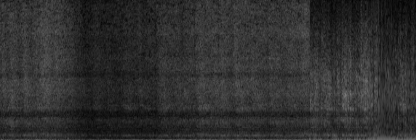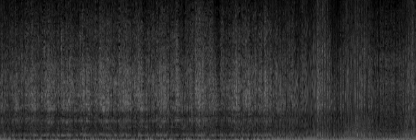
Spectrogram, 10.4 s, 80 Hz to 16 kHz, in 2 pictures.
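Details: 1981 Chevy Corvette, brand-new V8 after overheating repairs: electric fan, insulated fuel line, new fuel filter and spacer. Heavy, steady low burble settling into an even idle after the start, with no knocks or misses. Normal idle.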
